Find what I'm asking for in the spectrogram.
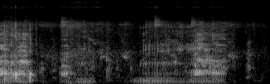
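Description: Sows and a boar on a pig farm grunt and snort close by at feeding time, a run of short, rough, repeated grunts with no one speaking.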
